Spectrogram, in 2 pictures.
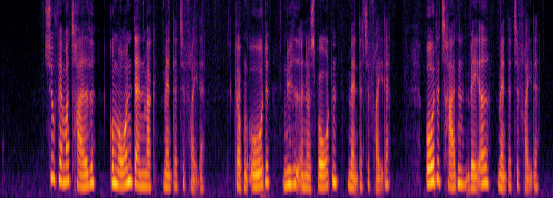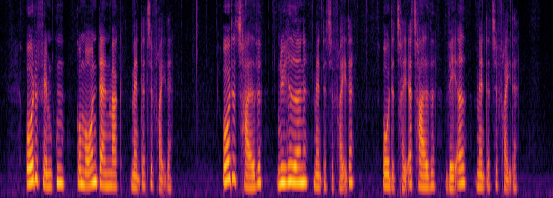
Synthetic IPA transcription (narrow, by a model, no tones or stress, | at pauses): syʊ̰fem̰ɒ̽t͡sʰʁɑð̞ˠʋə | ɡ̥ɔ̰mɒːn̩d̥ænmɑ̈ːɡ̥mæn̰d̥æt͡sʰe̝lfʁɛ̰d̥æ | kʰlɒ̽ɡ̥n̩ɔ̽ːd̥ə | nyɦe̝ð̞̰ˠɐnəɒ̽sb̥ɔːd̥n̩ | mæn̰d̥æt͡sʰe̝lfʁɛ̰ːd̥æ | ɔ̽ːd̥ət͡sʰʁad̥n̩ʋæːɐð̞ˠmæn̰d̥æt͡sʰe̝lfʁɛ̰d̥æ | ɔ̽ːɾəfemd̥n̩ | ɡ̥omɒːn̩d̥ænmɑ̈ːɡ̥ | mæn̰d̥æt͡sʰe̝lfʁɛ̰d̥æ | ɔ̽ːɾəɒt͡sʰʁɑ̈ð̞ˠʋə | nyɦe̝ð̞̰ˠɐnəmæn̰d̥æt͡sʰe̝lfʁɛ̰ːd̥æ | ɔ̽ːd̥ət͡sʰʁɛːʔɒt͡sʰʁɑ̈ð̞ˠʋə | ʋæ̰ːɐð̞̩ˠ | mæn̰d̥æt͡sʰe̝lfʁɛ̰ːd̥æ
